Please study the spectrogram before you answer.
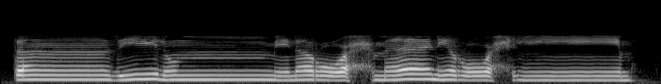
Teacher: تنزيل د نون ساکن نه پس زا راغله، نو دلته کې به مونږ نری اخفا کو او په زا کې به بزنګ والا آواز وي، او دا حرفی مد دا هم دی.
